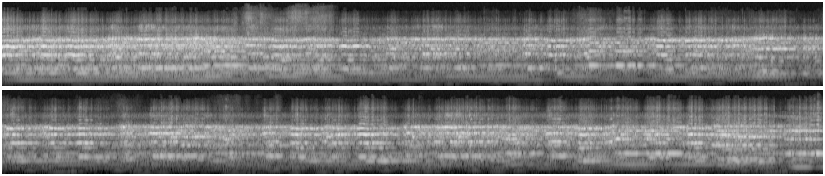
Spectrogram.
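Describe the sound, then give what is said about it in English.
A Verizon telephone ringback tone plays as a steady stream of bright, melodic music with layered tones, holding an even volume for the whole stretch with no voices. “Enjoy this Verizon ringback tone while your party is reached.”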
